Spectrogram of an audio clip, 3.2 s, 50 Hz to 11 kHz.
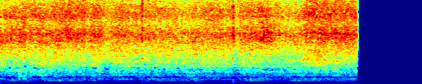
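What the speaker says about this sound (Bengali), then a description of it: "3 মিনিটের মতো ভেজে নিতে হবে।" Taro stems with salt, turmeric and a splash of water fry in a pan, giving a steady, fairly loud hissing sizzle that holds even for under three seconds, then cuts off abruptly to silence; no voices.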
